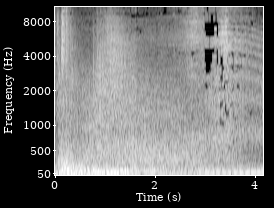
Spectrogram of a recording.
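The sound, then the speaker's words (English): A loud, rumbling explosion sound effect in an audio drama, with heavy low-end boom that rolls on for several seconds, its deep roar fading slightly but sustaining throughout, with no voices present. “You should experience lots of explosions with no body parts.”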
